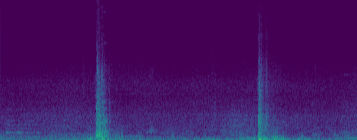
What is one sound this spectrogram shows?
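A car trunk lid thumps shut.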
